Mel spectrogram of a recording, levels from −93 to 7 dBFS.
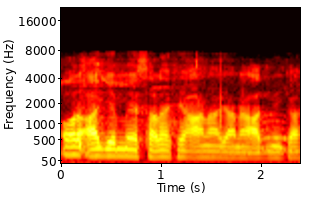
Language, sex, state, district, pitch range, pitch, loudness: Hindi, male, Bihar, Katihar, 110-135 Hz, 125 Hz, -18 LUFS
